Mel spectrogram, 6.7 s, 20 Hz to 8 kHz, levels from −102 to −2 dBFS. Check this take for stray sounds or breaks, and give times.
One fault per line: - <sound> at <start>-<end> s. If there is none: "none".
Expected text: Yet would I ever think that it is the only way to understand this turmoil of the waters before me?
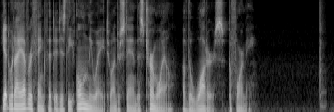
- tap at 6.4-6.5 s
